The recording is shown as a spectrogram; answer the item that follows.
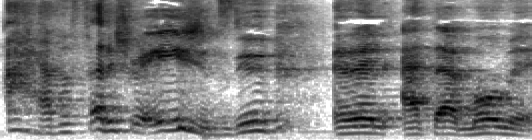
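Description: A man at a moderate pace, with audible room echo. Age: 20s. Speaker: brand ambassador and filmmaker. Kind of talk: casual chat.

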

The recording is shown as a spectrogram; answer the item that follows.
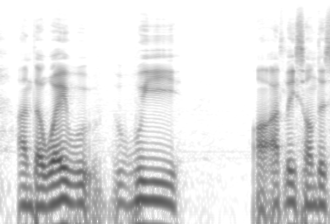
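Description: Monotone, flat intonation at a fairly slow pace, in a very clean recording with a silent background. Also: man. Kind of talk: casual banter.

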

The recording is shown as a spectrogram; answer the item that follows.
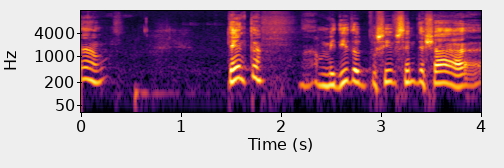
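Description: The intonation of this man's voice is lively. He talks at a moderate pace. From Blumenau, southern Brazil. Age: 60s. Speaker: retired software company founder. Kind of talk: interview.

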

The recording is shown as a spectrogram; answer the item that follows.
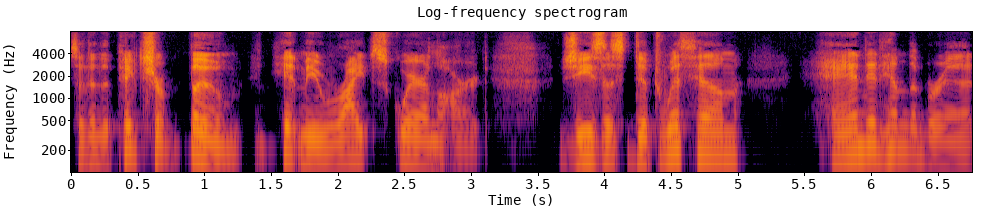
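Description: A man with a slight Southern US accent talks at a fairly high pitch and a fairly slow pace, with lively intonation. The recording is very clean, with a silent background and a dry, close sound with no echo. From US South. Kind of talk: casual conversation about faith.

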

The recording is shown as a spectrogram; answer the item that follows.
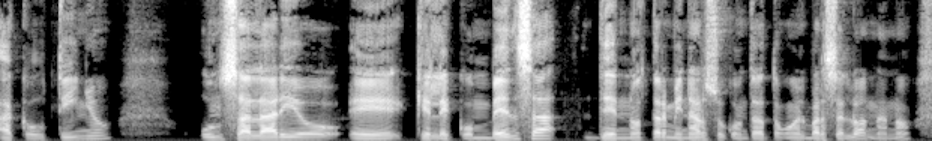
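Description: A man speaks at a medium pitch with ordinary pitch variation and a normal speaking voice. The recording is very clean with a silent background and a dry, close sound with no echo. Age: 20s. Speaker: football podcast host. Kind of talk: casual interview.

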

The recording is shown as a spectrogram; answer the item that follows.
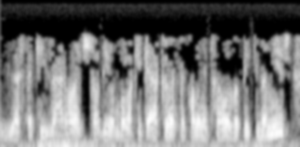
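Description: A man speaks at a medium pitch. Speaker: anti-racism football activist. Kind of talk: interview. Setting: phone call. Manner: halting.

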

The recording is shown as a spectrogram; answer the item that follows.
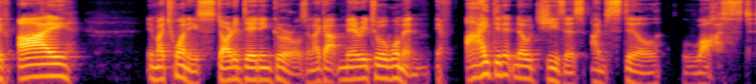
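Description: Very slow in pace, the speech has big swings in loudness, ordinary pitch variation and a bright, sharp tone in an American accent, on a very clean recording with a silent background. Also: man, medium pitch for a man. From US Midwest, Chicago. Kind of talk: interview conversation.

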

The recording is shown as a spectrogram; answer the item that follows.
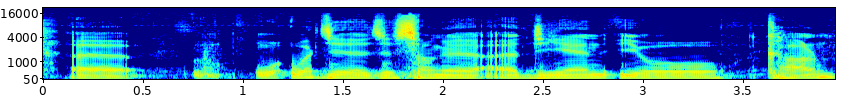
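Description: A dark, mellow tone carries speech delivered at a very slow pace. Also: man. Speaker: live music show host. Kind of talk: casual live interview. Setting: live studio stream with bar. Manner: halting, hesitant.

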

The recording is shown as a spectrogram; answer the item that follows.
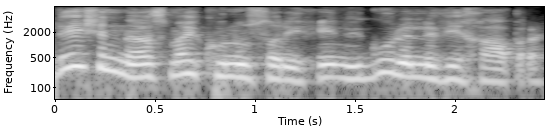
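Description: A man speaks at a very fast pace with a somewhat breathy voice and ordinary pitch variation. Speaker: podcast host and book-summary YouTuber. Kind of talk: casual chat.

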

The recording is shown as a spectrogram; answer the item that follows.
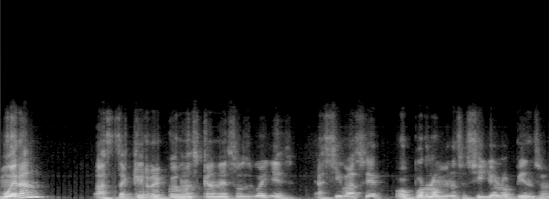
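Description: A man with a Mexican accent, fairly high in pitch, at a moderate pace and with lively intonation. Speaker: podcast host. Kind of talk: casual chat.

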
